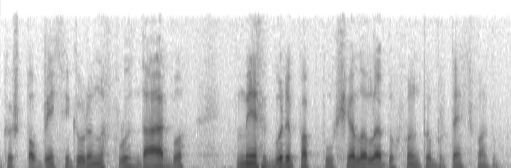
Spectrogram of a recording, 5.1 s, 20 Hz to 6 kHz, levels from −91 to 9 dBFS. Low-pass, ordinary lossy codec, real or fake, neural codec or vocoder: 5.4 kHz; none; fake; codec, 16 kHz in and 24 kHz out, 0.6 kbps, FocalCodec, streaming, 2048 codes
